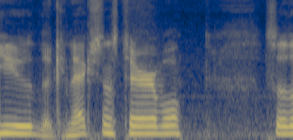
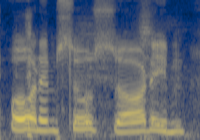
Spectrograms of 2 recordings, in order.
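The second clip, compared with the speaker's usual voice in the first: mock polite Indian accent; 8 semitones higher than usual. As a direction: imitate an overly nice call-center agent. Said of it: "the nicest person ever to me".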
